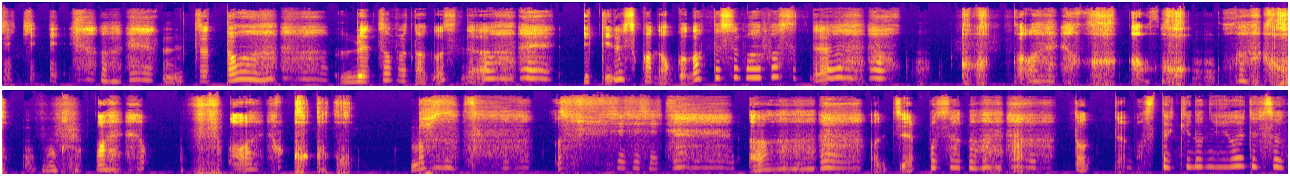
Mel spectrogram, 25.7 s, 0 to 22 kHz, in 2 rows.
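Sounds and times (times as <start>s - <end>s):
speech: 1.0s - 9.0s, 9.6s - 16.4s, 17.0s - 25.7s
person imitating a pig snorting through the nose: 9.6s - 13.7s, 14.7s - 16.4s.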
